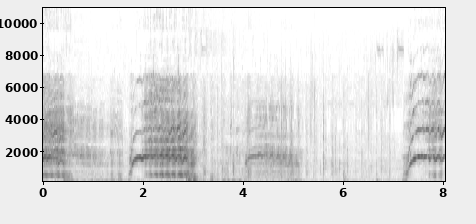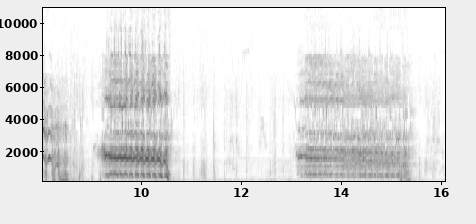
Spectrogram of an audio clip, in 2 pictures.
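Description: Horses whinnying: about six neighs, each with a quavering pitch, spaced a second or more apart.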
